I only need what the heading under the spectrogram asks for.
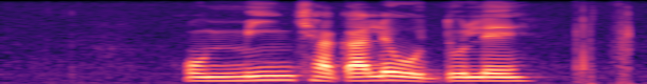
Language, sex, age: Northern Sotho, male, 26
